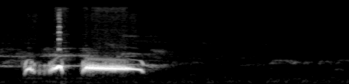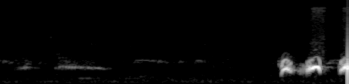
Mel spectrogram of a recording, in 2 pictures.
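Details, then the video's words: Spotted dove kept as a decoy to lure wild birds, Đồng Nai, Vietnam, cooing in double-voice style: two short low hoots then a longer drawn-out coo, a silent gap of about three seconds, then the same phrase begins again. "Tiếng chim cu gáy mồi kích bổi gáy gọi giọng đôi"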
